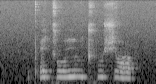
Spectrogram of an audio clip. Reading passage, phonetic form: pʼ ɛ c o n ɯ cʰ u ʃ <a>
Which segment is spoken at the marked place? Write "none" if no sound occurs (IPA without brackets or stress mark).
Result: ʌ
